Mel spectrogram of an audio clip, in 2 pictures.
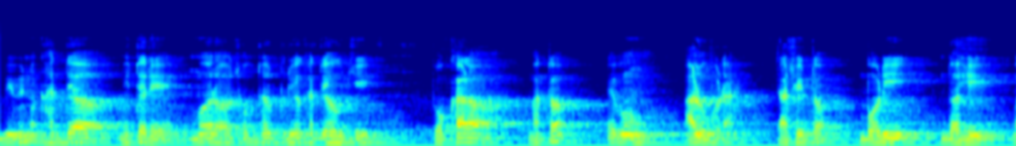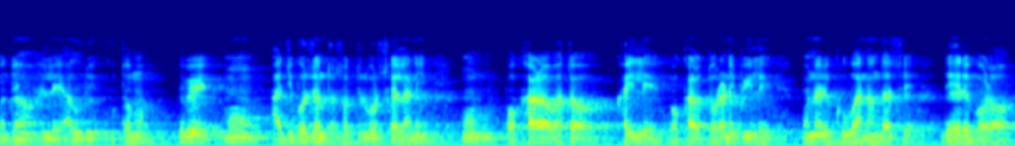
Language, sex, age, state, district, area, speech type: Odia, male, 60+, Odisha, Khordha, rural, spontaneous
